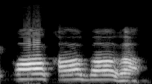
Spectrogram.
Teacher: जिसका जिस वर्ण का उच्चारण कंठ से होगा कंठ से उसे हम क्या कहेंगे? कंठ्य वर्ण कहेंगे।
